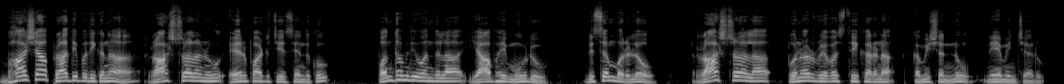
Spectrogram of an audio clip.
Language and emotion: Telugu, neutral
